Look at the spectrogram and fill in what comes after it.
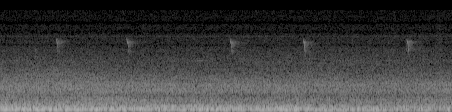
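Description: A small bird gives five short, high chirps, about one a second, over a steady low background hum.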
